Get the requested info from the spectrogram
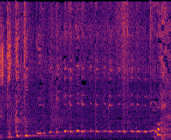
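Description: Chow Chow puppy giving one long, high-pitched whine that rises at first, then holds steady for about a second and breaks off near the end.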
